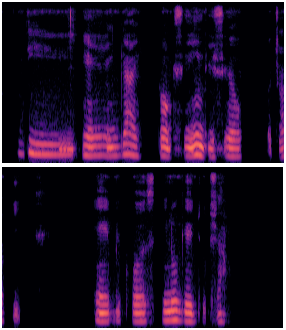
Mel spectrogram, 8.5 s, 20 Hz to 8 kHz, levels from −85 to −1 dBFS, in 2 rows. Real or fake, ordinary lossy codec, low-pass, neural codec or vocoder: real; none; 7.2 kHz; none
